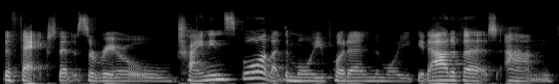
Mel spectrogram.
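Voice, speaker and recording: A woman's voice: deep voice, moderate pace. A young woman with a New Zealand accent, chatting easily as an interview guest in a living room, close to a studio mic. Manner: relaxed, chatty, laughs easily. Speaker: guest, Olympic rower. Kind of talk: casual interview chat. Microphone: studio mic on boom arm.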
